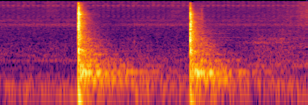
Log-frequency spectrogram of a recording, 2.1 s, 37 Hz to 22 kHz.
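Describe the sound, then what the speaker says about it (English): A DeWalt Atomic 20V compact impact wrench tightens a bolt toward 400 foot-pounds, two sharp loud impact bursts about three quarters of a second apart, each ringing briefly before fading. "Let's tighten this guy up to 400 foot-pounds."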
